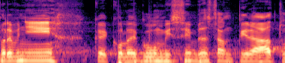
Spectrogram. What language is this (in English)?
Czech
